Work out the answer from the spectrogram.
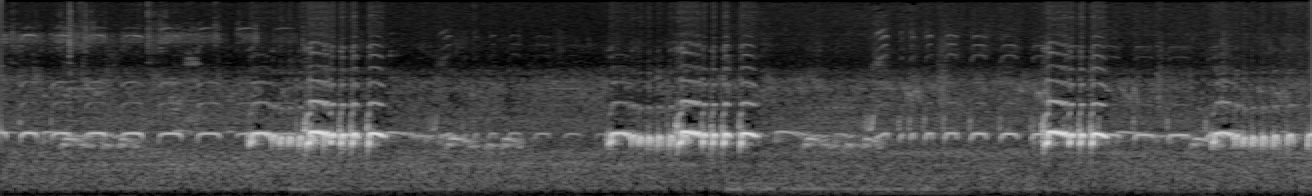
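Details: Local zebra dove song used as a lure to provoke other doves to coo. Clipped, quick-fire cooing phrases come roughly every three seconds. Each phrase trails into a softer purring roll, and a quieter caller fills the gaps.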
